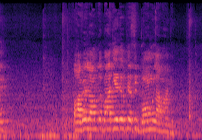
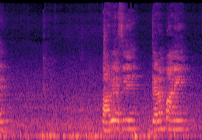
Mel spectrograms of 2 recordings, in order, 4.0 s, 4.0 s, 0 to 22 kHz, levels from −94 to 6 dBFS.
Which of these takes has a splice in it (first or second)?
first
